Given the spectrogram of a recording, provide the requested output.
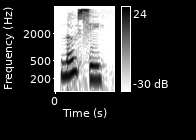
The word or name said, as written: losey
